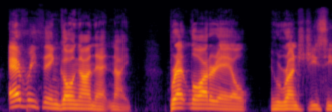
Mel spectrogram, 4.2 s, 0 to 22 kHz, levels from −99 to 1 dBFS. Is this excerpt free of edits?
yes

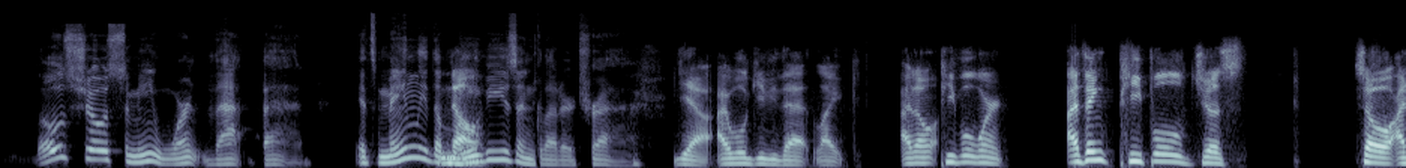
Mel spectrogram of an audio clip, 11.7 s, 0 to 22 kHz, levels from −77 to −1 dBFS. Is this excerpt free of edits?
no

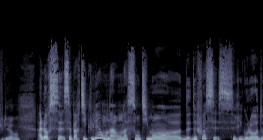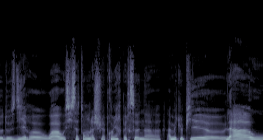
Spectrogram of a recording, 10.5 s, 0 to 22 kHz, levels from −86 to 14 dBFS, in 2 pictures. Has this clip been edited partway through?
yes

